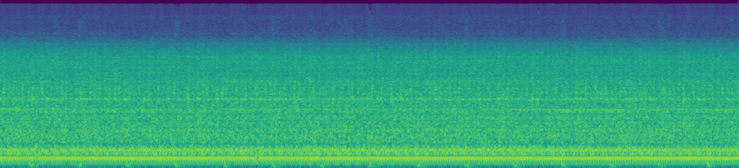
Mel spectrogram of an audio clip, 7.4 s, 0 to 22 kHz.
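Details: Nissan 240SX with SR20 swap, idling after GTX2860 dual ball bearing turbo upgrade, 850cc injectors, Z32 MAF, FMIC, 340lph pump and new ECU; loud, even idle with steady low drone and regular pulses, no knocks or misfires; small audible exhaust leak.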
